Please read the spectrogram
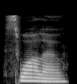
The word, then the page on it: swallow: American English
